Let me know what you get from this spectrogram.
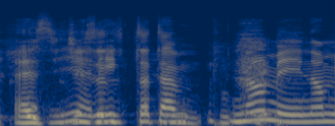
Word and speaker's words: Tatanne: José Tatam. Et je dirais même Tatane, pour ceux qui sont portugais.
